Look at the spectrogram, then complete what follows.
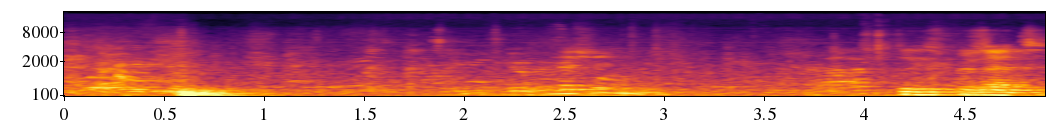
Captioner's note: audience laughing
